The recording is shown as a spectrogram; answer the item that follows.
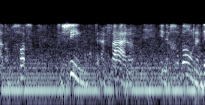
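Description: Short stretches of a person's voice over a steady low hum.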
